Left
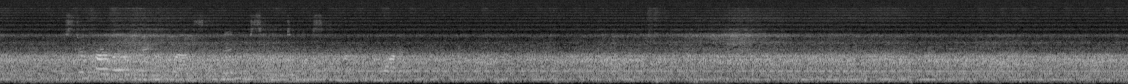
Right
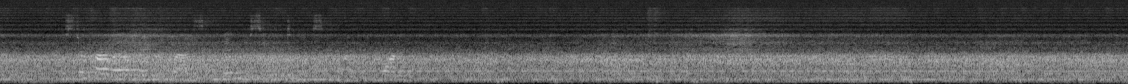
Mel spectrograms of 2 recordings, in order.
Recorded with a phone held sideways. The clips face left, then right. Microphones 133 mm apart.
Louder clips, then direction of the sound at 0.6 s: Right 1 dB; 10° right (ahead or behind).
